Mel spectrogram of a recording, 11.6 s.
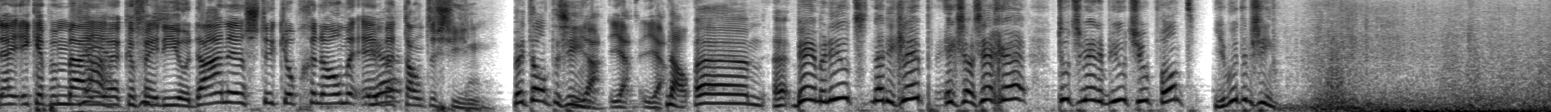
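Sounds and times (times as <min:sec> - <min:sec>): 
speech: 0:00.0 - 0:10.0
thunder: 0:09.6 - 0:11.6.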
